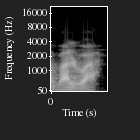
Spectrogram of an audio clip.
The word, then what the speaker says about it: Valois: Valois, o pronunciado como corresponde en francés, Francia A. Valois.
